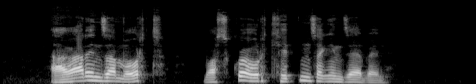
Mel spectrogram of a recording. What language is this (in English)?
Mongolian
